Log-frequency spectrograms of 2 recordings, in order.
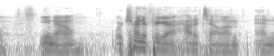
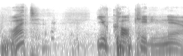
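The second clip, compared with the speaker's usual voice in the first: put-on serious, angry voice. Retelling her own reply to a woman about taking the clothes, retelling a serious angry voice. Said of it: "you see my serious, angry voice".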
